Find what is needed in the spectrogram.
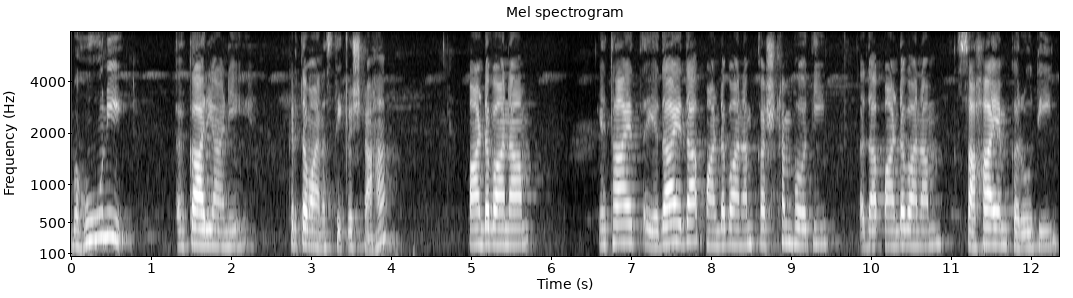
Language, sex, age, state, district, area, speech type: Sanskrit, female, 45-60, Tamil Nadu, Chennai, urban, spontaneous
